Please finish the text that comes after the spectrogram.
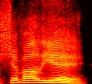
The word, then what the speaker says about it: Chevalier: Kevin Moore says, Chevalier. You have to use the French pronunciation.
